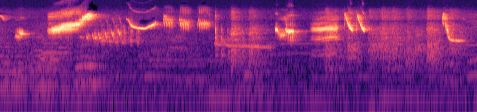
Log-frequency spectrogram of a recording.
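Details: Asian pied starling singing, meant for tutoring other birds: squealing rising whistles, harsh grating notes and sharp chirps in a varied, irregular sequence.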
